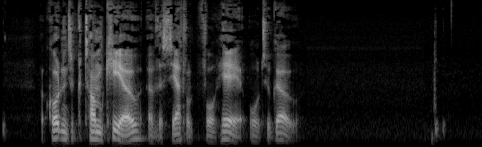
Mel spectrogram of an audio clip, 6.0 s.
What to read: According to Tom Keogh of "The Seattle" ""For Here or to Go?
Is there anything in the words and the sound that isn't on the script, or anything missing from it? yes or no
no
